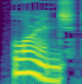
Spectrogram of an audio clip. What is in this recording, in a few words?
"Orange", English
